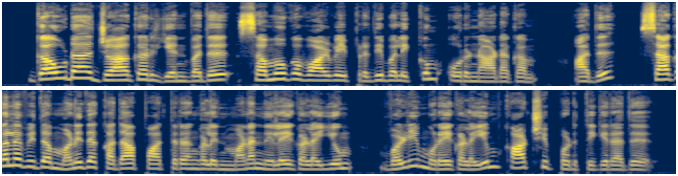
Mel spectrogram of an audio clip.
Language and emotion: Tamil, neutral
